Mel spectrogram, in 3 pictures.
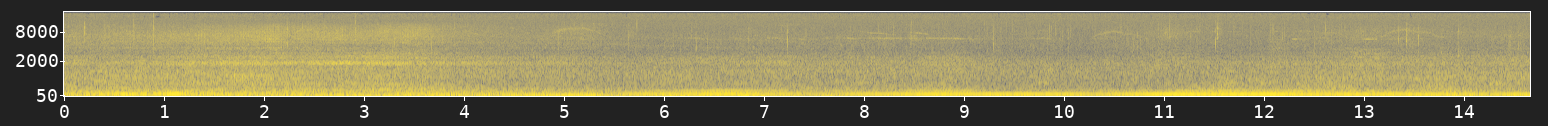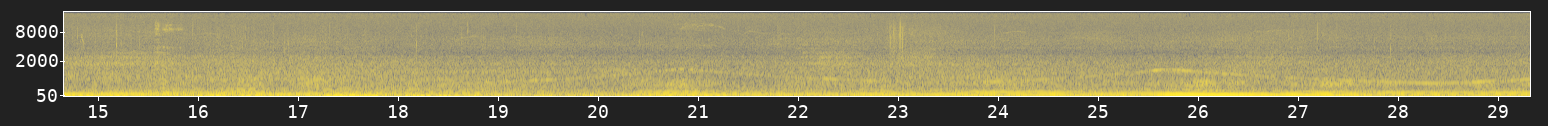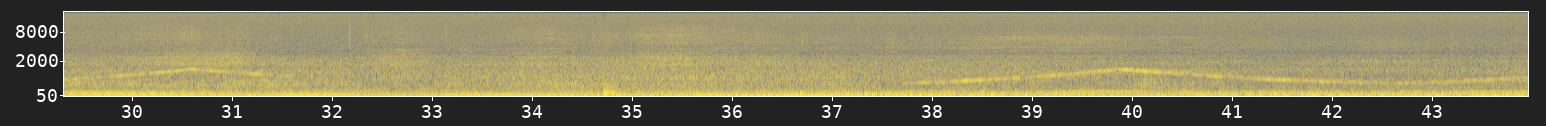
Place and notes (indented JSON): {
  "title": "Latvia, Jurmala, elecric train in the centre",
  "date": "2012-08-15 10:00:00",
  "latitude": "56.97",
  "longitude": "23.80",
  "altitude": "4",
  "timezone": "Europe/Riga"
}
